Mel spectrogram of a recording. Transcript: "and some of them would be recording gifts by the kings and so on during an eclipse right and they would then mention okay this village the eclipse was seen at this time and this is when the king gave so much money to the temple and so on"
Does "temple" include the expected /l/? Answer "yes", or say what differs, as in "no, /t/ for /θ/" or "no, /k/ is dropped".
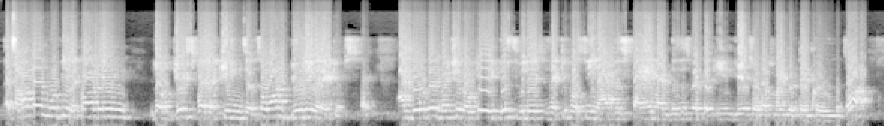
no, /n/ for /l/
